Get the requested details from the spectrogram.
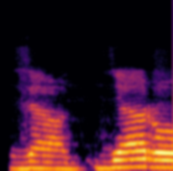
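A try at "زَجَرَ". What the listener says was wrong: Jangan dipanjangin, jangan. Zajaro itu panjang.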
